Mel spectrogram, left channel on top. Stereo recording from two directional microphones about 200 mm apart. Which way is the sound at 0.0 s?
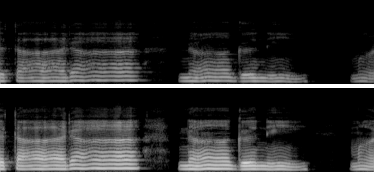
45° right (ahead or behind).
